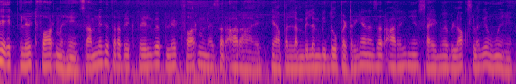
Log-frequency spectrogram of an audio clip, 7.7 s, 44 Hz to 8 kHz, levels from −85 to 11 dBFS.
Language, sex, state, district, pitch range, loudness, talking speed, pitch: Hindi, male, Jharkhand, Jamtara, 120-135 Hz, -35 LUFS, 215 wpm, 130 Hz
